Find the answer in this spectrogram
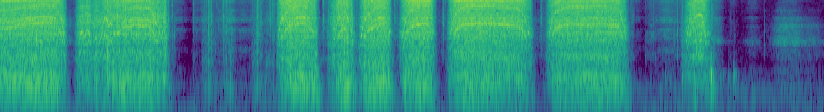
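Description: Power drill boring through wood with a step drill bit, run in about eight short bursts of a second or less with brief pauses between them, the last about seven seconds in.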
